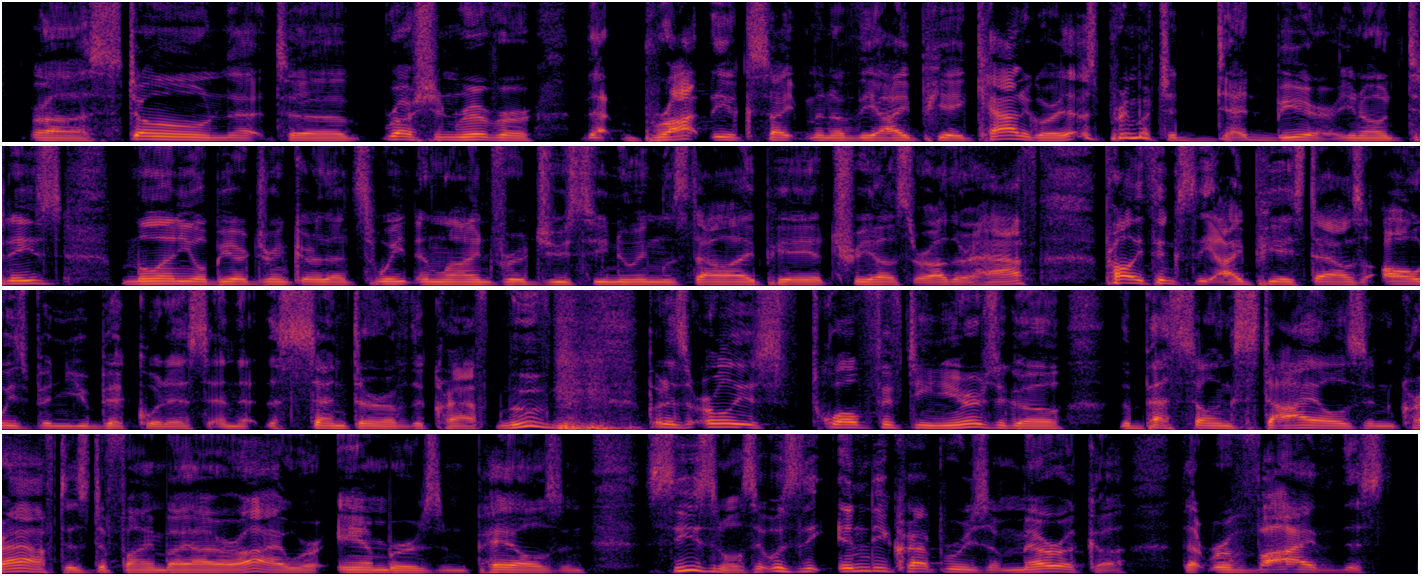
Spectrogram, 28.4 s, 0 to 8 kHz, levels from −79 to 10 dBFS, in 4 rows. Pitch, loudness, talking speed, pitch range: 130 Hz, -25 LUFS, 200 wpm, 120-145 Hz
